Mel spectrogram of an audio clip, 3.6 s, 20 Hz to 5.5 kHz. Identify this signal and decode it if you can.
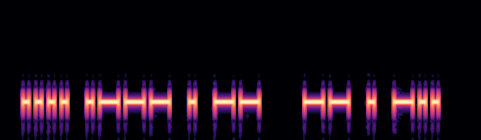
Morse code, heard as a keyed tone, about 25 wpm, 600 Hz. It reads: HJEM MED
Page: Ferie 25 wpm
